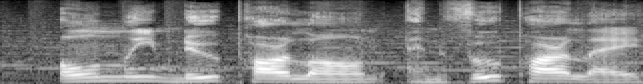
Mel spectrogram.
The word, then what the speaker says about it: parle: For je, tu, il, elle, ils, and elle forms, the verb sounds the same, even though it's spelled differently. Je parle, tu parles, il parle, il parle. Je parle, tu parles, il parle, il parle. They all sound like parle.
